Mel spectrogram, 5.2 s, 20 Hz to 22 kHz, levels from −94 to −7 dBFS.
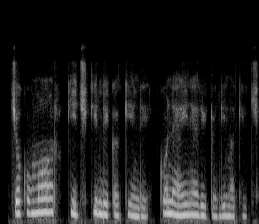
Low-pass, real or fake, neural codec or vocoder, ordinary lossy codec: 7.2 kHz; fake; codec, 16 kHz, 4.8 kbps, FACodec; Opus, 32 kbps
